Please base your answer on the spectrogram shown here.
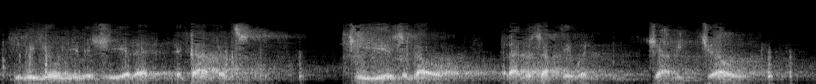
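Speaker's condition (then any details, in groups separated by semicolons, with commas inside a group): Laryngectomy; voice box removed by surgery, speech device placed in throat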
